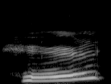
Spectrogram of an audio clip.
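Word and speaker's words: Høl: Her last name is not actually Hole though. It's H like O with the line through it, L. So it's actually Hurl. I think It's that's pronounced how we like say that.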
